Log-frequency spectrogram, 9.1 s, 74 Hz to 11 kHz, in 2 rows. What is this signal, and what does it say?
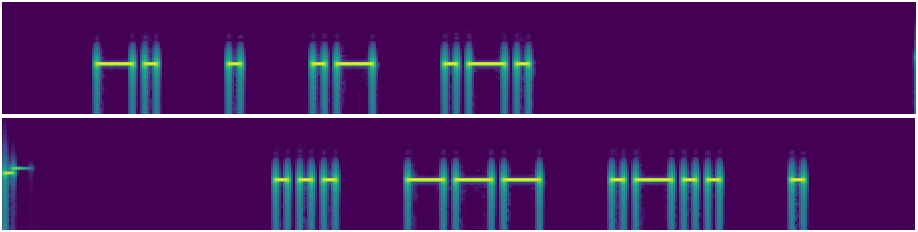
Morse code, heard as a keyed tone, about 20 wpm, spaced as for 14 wpm, 700 Hz. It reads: NEAR SOLE
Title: 075 Lesson 13f - Letter L - Words 20wpm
